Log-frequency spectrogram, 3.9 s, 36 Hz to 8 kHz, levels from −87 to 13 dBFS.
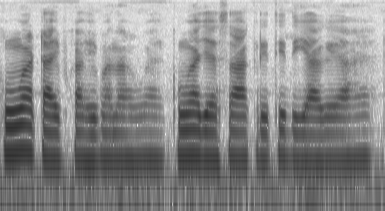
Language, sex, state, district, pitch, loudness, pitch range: Hindi, male, Jharkhand, Palamu, 135 Hz, -17 LUFS, 130-140 Hz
